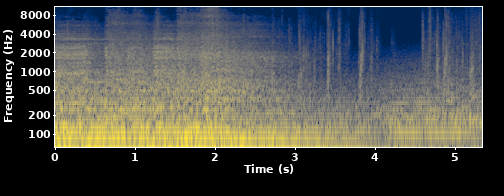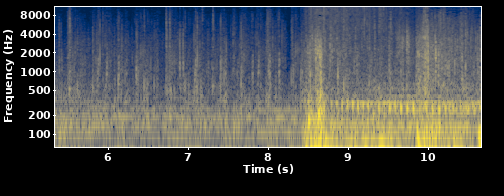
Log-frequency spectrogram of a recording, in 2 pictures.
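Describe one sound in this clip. Quick footsteps run through dry grass.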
